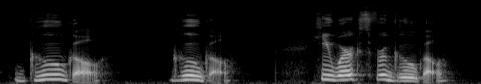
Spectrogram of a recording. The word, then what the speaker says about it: Google: of the time so I often don't hear that ooh vowel on the first syllable and the dark L I mean that's a little bit nuanced but I often don't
